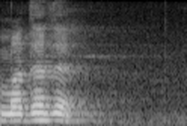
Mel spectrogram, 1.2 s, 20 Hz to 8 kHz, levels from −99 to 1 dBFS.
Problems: constant background noise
